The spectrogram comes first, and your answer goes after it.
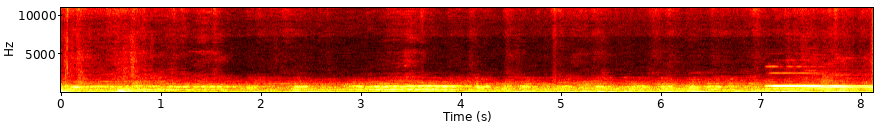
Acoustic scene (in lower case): bus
